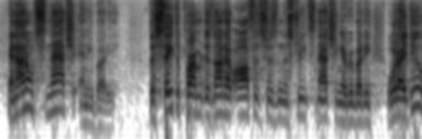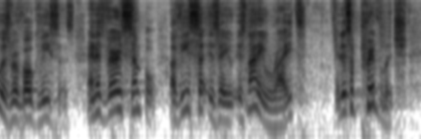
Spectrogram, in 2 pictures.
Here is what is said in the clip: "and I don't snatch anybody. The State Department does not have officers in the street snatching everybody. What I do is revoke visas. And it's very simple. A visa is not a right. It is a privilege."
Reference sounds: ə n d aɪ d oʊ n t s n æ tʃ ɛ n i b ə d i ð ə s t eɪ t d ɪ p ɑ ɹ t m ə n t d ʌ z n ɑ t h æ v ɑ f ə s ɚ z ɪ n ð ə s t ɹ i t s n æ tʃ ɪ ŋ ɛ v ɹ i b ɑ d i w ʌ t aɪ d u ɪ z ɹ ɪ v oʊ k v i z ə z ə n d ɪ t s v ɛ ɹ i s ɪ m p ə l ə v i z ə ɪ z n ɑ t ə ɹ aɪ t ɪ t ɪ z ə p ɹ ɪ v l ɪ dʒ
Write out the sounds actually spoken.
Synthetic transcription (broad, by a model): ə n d aɪ d oʊ n t s n æ tʃ ɛ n i b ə d i ð ə s t eɪ t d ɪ p ɑ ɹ t m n d ʌ z n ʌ t h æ v ɑ f ə s ɚ z n ð ə s t ɹ i t s n æ tʃ ɪ ŋ ɛ v ɹ i b ɑ d i w ʌ t aɪ d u ɪ z ɹ ɪ v oʊ k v i s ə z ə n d ɪ t s v ɛ ɹ i s ɪ m p l ə v i z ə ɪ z n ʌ t ə ɹ aɪ t ɪ t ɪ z ə p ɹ ɪ v l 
